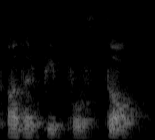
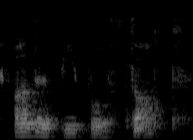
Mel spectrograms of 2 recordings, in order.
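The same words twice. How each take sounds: The two takes are said the same way.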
